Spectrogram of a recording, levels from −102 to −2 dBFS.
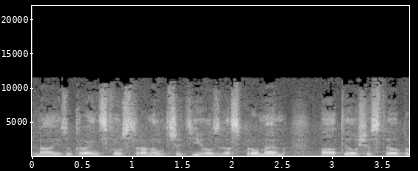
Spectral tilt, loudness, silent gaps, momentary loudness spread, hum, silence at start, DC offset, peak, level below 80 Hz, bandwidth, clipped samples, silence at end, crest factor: -2 dB/octave; -20 LUFS; none; 7 LU; none; 0 s; under 0.1%; -2 dBFS; -44 dBFS; 11.5 kHz; under 0.1%; 0 s; 20 dB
